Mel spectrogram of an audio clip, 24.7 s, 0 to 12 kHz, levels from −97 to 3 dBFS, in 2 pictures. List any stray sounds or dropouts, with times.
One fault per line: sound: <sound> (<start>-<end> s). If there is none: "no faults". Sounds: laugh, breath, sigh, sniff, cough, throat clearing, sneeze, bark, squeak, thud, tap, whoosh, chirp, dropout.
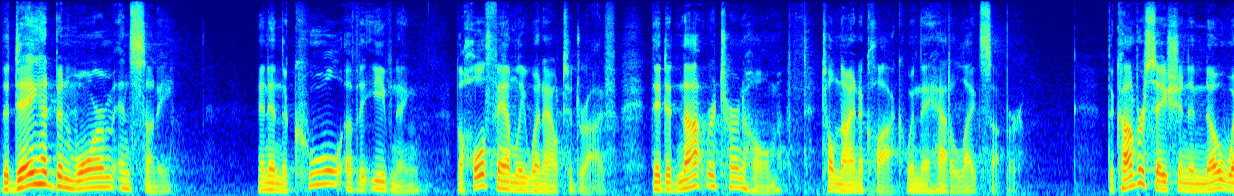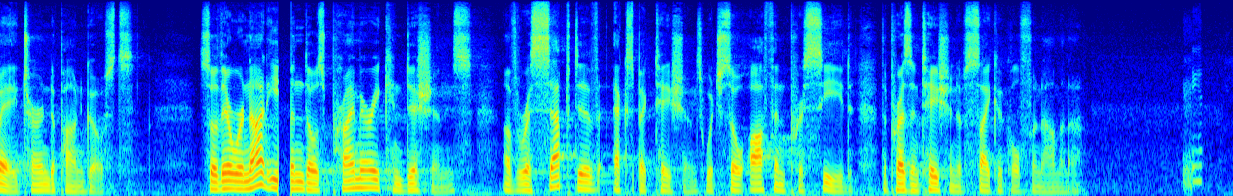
sound: dropout (15.1-15.2 s)
sound: laugh (24.2-24.4 s)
